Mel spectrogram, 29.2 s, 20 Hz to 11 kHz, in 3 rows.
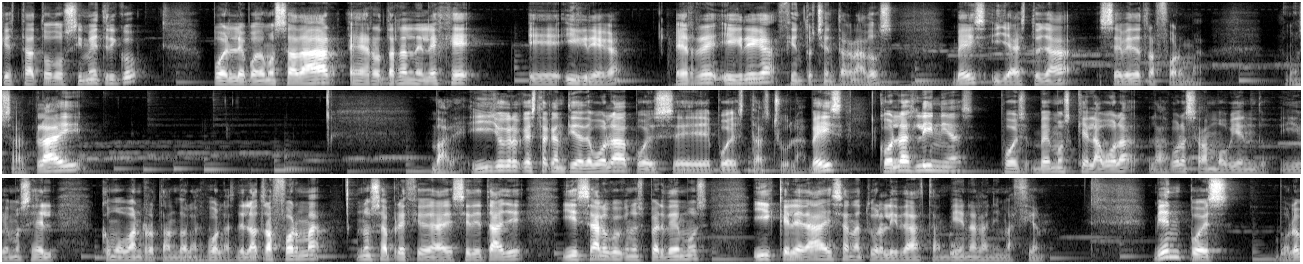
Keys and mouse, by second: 0.5 middle click, 5.0 r, 7.4 click, 7.7 middle click, 9.6 click, 10.1 shift+middle click, 14.7 shift+middle click, 16.5 shift+middle click, 28.7 click.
